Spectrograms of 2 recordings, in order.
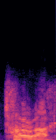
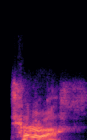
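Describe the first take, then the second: First: The first vowel sounds like 'ah'. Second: The first vowel sounds like 'eh'. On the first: This is the form at a pause in the verse. "We have Tarach" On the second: This is the usual everyday form. "we generally call him Terach"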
